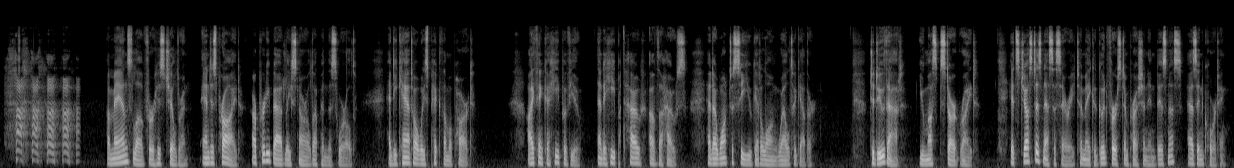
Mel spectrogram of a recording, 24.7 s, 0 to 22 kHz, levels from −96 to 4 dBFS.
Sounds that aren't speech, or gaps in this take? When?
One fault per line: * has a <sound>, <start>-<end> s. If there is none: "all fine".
* has a laugh, 0.1-1.6 s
